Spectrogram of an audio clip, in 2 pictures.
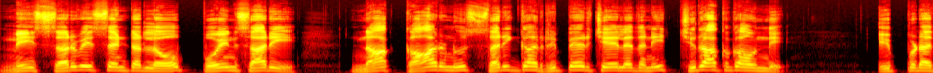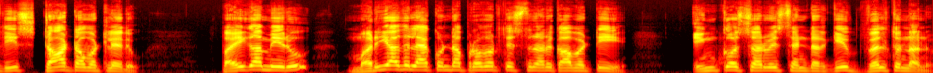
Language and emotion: Telugu, angry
